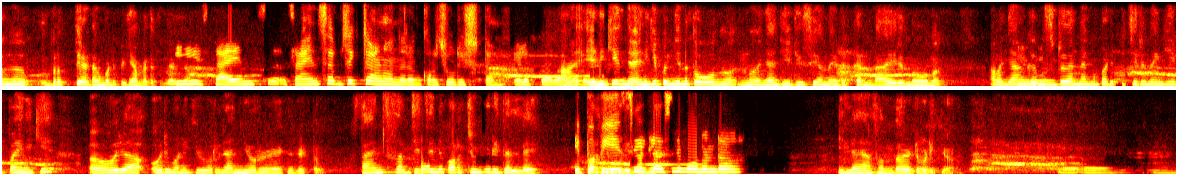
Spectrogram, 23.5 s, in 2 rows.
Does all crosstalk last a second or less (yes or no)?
yes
